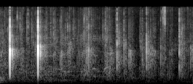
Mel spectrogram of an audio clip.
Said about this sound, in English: Put your hands together and say bueno.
